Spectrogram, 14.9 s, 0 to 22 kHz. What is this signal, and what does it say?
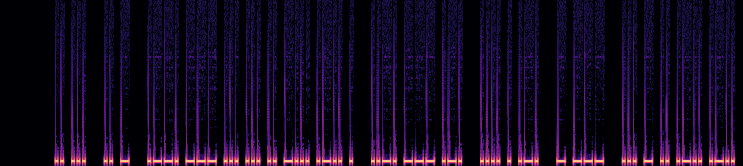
Morse code, heard as a keyed tone, about 22 wpm, 700 Hz. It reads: IS IT POSSIBLE FOR HER TO STILL
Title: Sentences from Top 1000 Words - Review Part 6 - 22wpm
